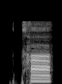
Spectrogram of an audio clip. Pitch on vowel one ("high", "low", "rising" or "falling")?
high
